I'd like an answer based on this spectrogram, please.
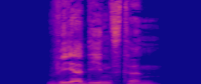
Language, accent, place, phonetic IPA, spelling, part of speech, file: German, Germany, Berlin, [ˈveːɐ̯ˌdiːnstn̩], Wehrdiensten, noun, De-Wehrdiensten.ogg
- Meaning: dative plural of Wehrdienst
